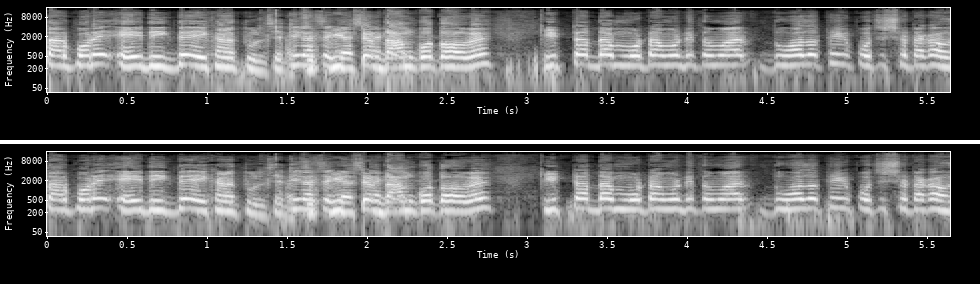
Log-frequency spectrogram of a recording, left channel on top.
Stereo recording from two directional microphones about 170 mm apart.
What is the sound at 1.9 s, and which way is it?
Speech, 35° left (ahead or behind).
